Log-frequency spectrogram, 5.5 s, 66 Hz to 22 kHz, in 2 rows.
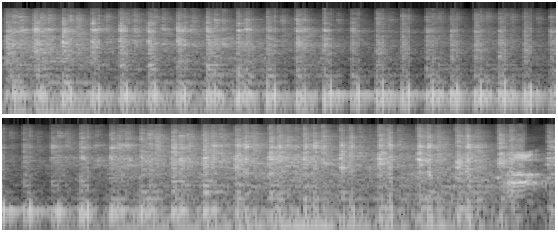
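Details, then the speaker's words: Renault Trafic van engine just revived after 23 years unused, crude homemade exhaust fitted: loud raw exhaust, uneven lumpy idle over deep rumble, spitting black smoke, exhaust manifold steaming off moisture; engine runs. "Oh, ça crache noir là. Ouais, il fait quand même pas mal de bruit hein."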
